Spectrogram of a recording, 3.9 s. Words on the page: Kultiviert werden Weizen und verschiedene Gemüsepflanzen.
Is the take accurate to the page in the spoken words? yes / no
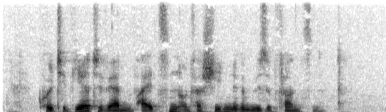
yes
